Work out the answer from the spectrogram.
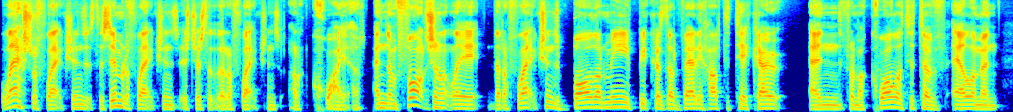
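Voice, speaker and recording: Scottish male, 30s, deep boomy tone, relaxed talky explainer delivery, very dry close-miked home studio recording. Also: a little fast, hardly any pauses, no echo. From Scotland. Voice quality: dark, boomy voice. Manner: chatty, lots of fillers, talks with his hands. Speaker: YouTube audio educator. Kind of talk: casual explainer talk to camera. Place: small home studio, indoors. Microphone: large dynamic mic close in front.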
